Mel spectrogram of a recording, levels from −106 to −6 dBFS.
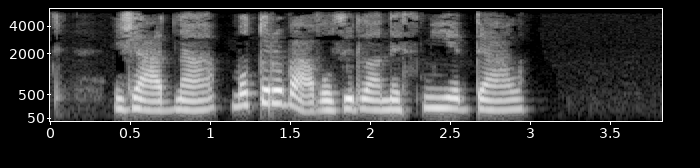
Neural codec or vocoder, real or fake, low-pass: none; real; 5.4 kHz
